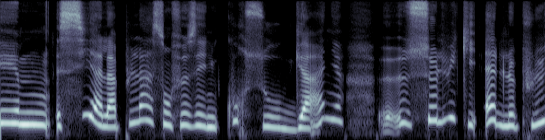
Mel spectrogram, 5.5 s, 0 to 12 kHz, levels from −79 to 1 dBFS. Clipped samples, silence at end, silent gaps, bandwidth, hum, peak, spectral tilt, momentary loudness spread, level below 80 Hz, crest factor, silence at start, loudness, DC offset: under 0.1%; 0 s; 1.21-1.25 s; 12 kHz; none; -4 dBFS; -3.5 dB/octave; 12 LU; -64 dBFS; 16 dB; 0 s; -20 LUFS; under 0.1%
